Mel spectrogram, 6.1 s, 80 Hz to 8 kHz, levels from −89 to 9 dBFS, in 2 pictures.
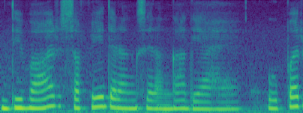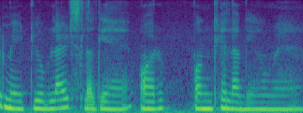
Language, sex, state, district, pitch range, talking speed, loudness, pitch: Hindi, female, Jharkhand, Ranchi, 195-220 Hz, 170 wpm, -15 LUFS, 205 Hz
